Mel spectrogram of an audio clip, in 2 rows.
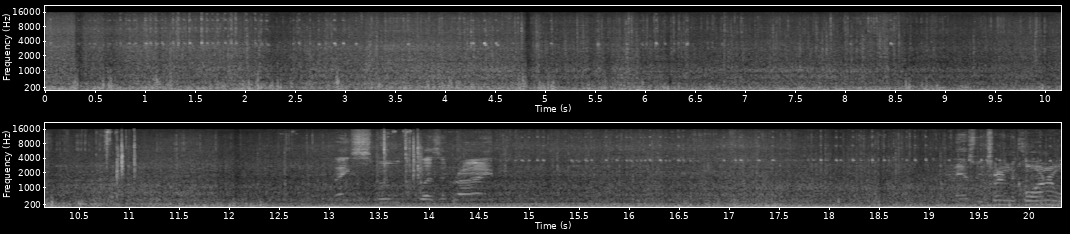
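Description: A 1964 Corvette's 327 cubic-inch V8 with Powerglide automatic, heard from the driver's seat while the car is driving, with road noise under it. About eleven seconds in, the engine note steps up louder and higher as the car pulls harder, then holds there.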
